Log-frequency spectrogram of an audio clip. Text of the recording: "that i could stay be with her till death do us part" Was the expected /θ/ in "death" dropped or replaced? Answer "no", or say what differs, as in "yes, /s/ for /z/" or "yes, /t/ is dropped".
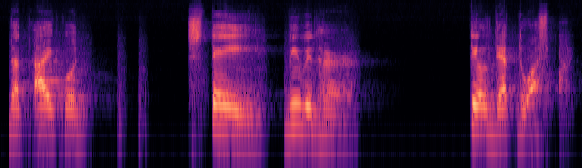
yes, /t/ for /θ/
